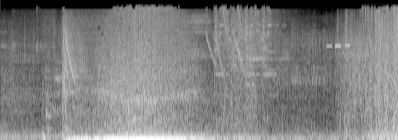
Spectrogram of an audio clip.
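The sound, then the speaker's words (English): Rocket explosions in a video game firefight: a whoosh leads into a loud, rolling boom that lasts over a second, followed by further whooshes and a softer rumbling blast near the end. “Let's dash into cover and not get hit by a million rockets.”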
